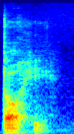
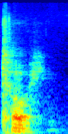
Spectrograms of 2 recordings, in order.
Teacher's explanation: the T in Tongan, um, is unaspirated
